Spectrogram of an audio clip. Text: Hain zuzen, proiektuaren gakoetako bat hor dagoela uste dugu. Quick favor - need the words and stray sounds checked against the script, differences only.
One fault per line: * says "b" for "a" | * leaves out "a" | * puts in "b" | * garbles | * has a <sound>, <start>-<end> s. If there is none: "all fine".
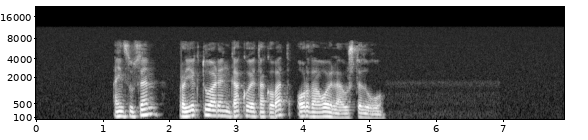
all fine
